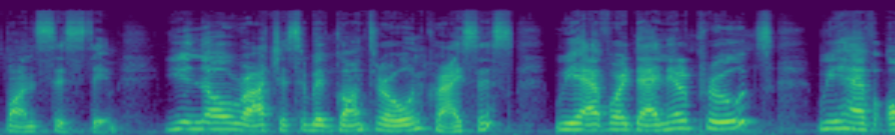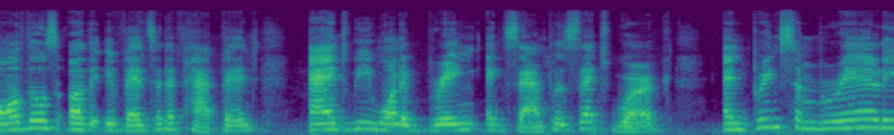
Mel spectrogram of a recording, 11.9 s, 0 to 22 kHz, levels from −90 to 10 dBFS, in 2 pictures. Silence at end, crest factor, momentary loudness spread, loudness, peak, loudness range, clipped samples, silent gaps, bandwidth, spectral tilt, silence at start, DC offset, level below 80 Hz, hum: 0 s; 16 dB; 9 LU; -17 LUFS; 0 dBFS; 3 LU; under 0.1%; none; 16 kHz; -4.5 dB/octave; 0.05 s; under 0.1%; -50 dBFS; none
